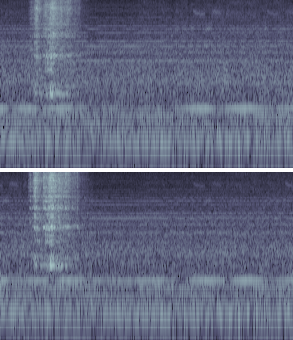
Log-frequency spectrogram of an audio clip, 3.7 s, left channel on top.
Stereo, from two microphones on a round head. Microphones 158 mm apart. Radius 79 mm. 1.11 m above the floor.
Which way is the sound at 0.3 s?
40° right (ahead or behind).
